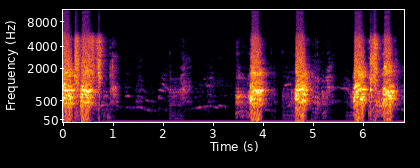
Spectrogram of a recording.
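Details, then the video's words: Boxer dog, a pet fond of chasing shadows and flashlights, lets out a quick run of barks, falls quiet with soft murmurs and a person talking, then barks again in loud clusters. "Talking boxer dog."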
